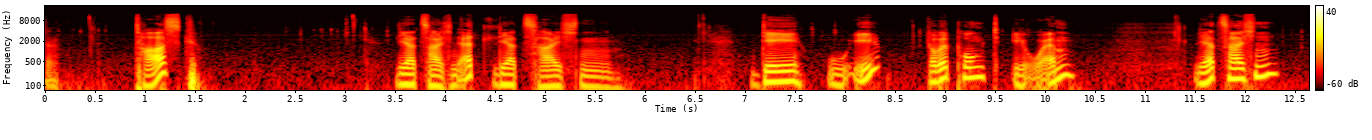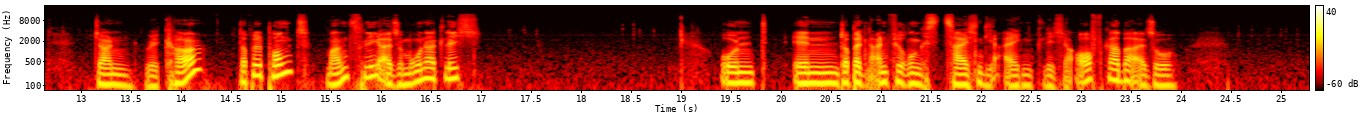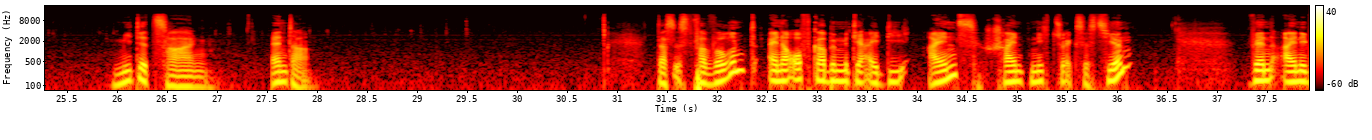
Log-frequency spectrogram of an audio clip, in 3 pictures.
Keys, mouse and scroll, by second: 1.0 click, 2.1-4.1 typing, 5.9-6.9 typing, 8.5-9.8 typing, 11.2-13.9 typing, 16.0-17.6 typing, 18.8 y, 18.9 space, 19.5 shift+2, 21.7-26.3 typing, 26.6 Return, 27.5-29.7 typing.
